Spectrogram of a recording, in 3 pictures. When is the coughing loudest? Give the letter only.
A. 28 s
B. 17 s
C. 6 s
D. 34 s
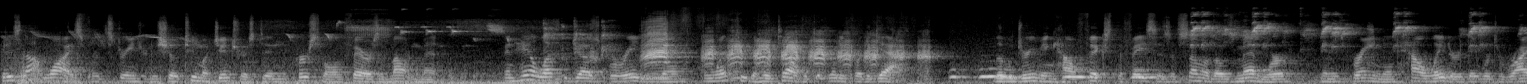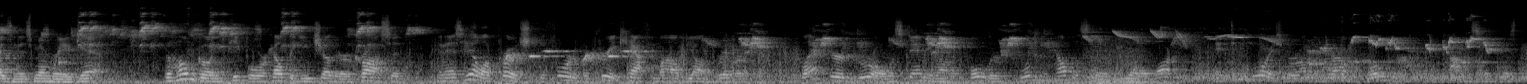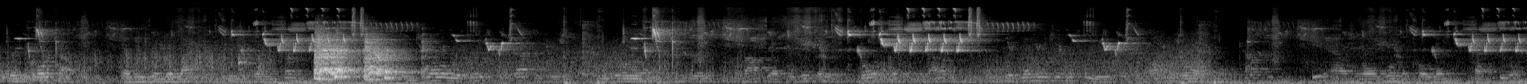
D.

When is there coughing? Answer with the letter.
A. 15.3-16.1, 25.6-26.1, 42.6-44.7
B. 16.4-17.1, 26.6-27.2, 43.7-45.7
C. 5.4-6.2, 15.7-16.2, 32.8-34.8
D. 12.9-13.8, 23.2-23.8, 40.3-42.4
C.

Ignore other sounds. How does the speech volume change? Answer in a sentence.
The volume of the speech goes down.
